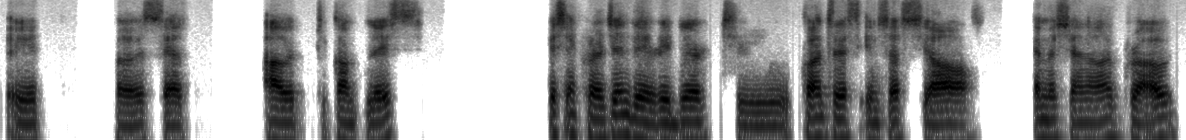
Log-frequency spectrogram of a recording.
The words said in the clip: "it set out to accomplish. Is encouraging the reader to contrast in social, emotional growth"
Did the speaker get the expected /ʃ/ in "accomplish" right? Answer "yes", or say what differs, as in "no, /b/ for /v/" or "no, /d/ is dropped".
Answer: no, /s/ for /ʃ/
